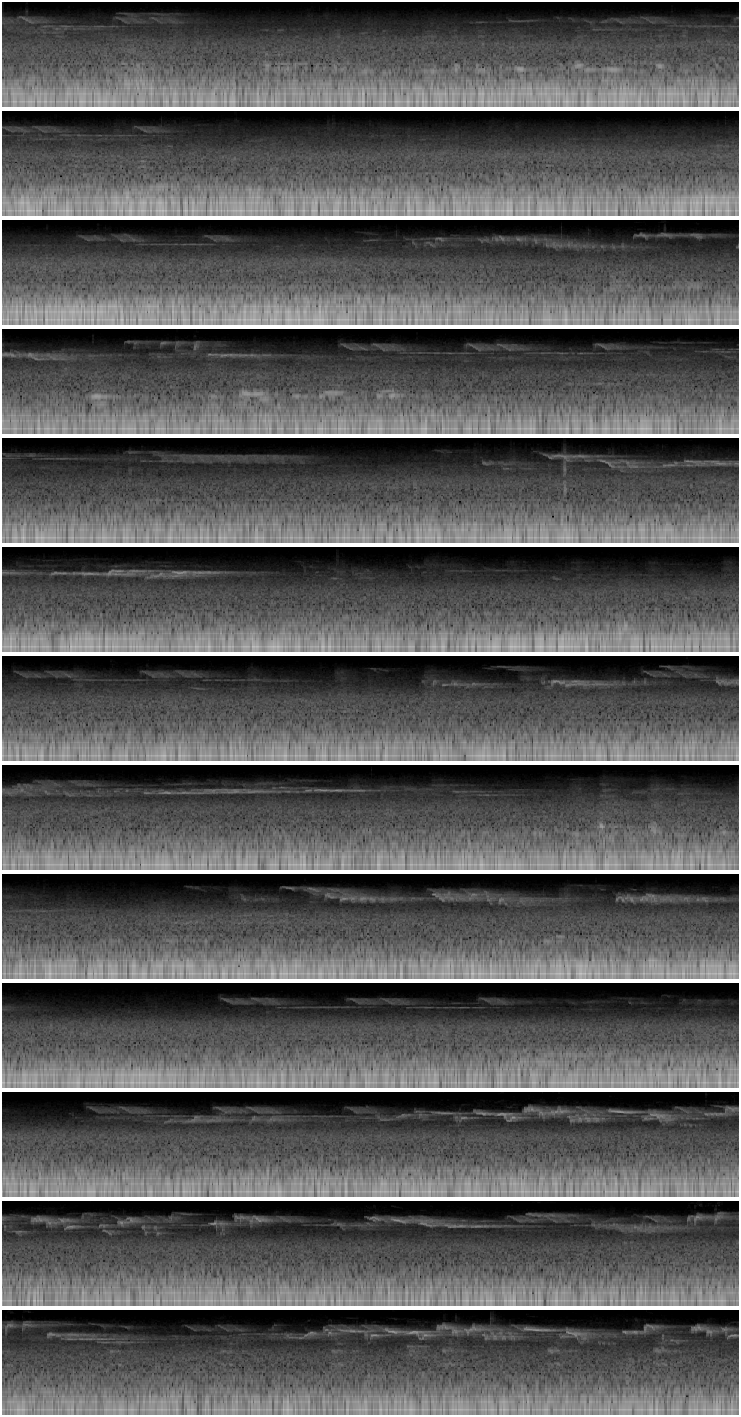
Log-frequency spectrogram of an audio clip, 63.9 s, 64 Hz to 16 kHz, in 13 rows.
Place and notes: Isebek-Kanal, Kaiser-Friedrich-Ufer, Hamburg, Deutschland - canal ambience
Isebek-Grünzug, green stripe along Isebek canal, late morning in spring, ambience /w birds, siren, someone making a phone call, remote traffic, two paddlers, pedestrians
(Sony PCM D50, Primo EM172)
22 April 2022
